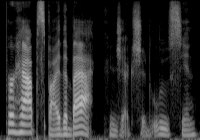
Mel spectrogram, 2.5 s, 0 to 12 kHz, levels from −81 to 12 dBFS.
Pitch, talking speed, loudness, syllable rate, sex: 150 Hz, 145 wpm, -20 LUFS, 4.9 syllables/s, female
